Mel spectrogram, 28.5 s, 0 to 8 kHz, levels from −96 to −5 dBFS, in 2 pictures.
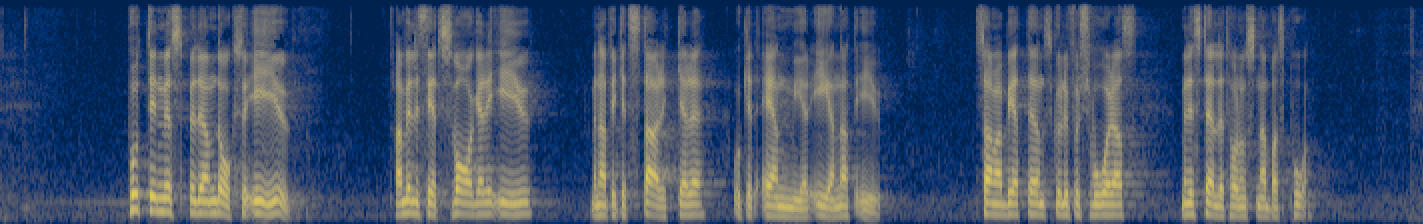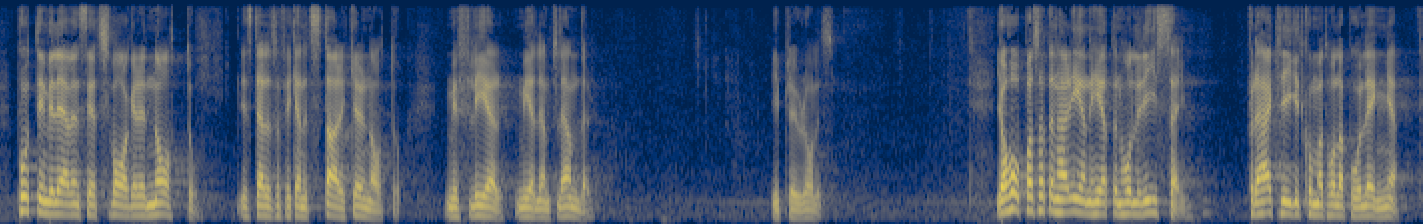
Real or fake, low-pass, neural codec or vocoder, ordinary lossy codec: real; 7.2 kHz; none; none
